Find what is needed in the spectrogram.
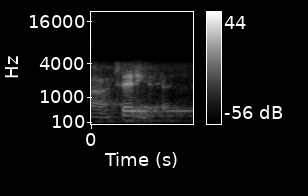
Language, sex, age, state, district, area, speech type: Tamil, male, 30-45, Tamil Nadu, Cuddalore, rural, conversation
